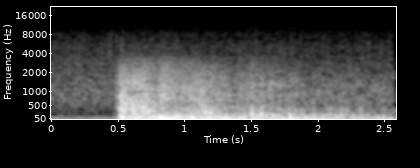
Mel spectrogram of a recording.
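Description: Steady rain hiss that swells abruptly after a moment of near quiet, joined by a deep, rolling rumble of thunder, continuing loud and dense to the end. No one speaks.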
